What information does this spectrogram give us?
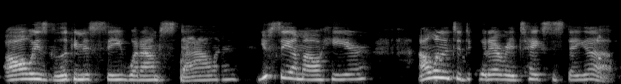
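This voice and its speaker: A woman's voice: on the high side, normal speed, natural voice. An actress reading a proud, driven twenties woman, blunt, slangy and defensive, in a TV drama table read. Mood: guarded, determined. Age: young adult. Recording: dull lo-fi recording.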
